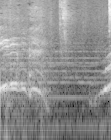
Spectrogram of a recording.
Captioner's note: kisses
